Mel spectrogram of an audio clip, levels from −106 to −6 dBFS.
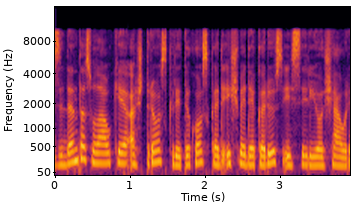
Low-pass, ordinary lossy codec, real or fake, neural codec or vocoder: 9.9 kHz; AAC, 96 kbps; fake; vocoder, 22.05 kHz, 80 mel bands, Vocos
